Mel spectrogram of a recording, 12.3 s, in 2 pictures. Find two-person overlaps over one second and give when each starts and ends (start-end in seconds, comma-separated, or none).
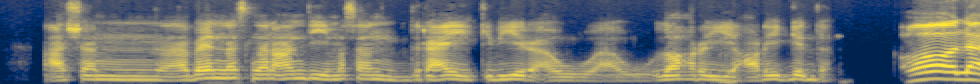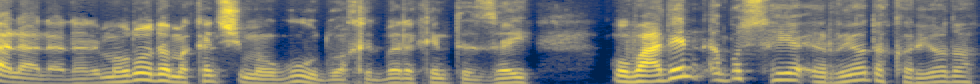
none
